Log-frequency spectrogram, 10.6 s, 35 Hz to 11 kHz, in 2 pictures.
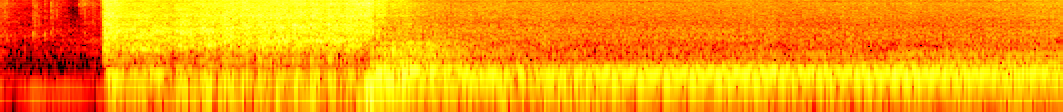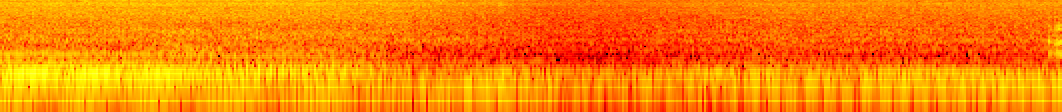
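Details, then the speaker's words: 1998 Mustang Cobra after installing OEM belt tensioner to cure a belt squeak (WD40 also used), very loud exhaust: engine fires, flares and settles to an even idle with no chirp or squeal; squeak fixed. "but as you could hear we ain't got no squeak at all which is great"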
